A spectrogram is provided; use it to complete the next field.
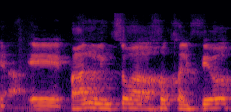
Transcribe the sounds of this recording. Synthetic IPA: epaalnulimt͡soaːʁaχo̞t̪χalifijot̪

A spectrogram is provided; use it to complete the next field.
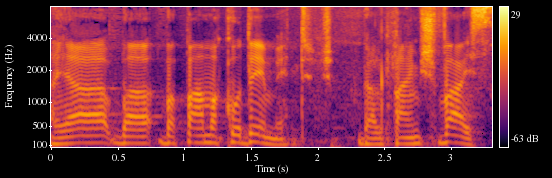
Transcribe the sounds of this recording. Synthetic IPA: ajababapaːmhako̞demet̪bealpaimʃvaesʁe

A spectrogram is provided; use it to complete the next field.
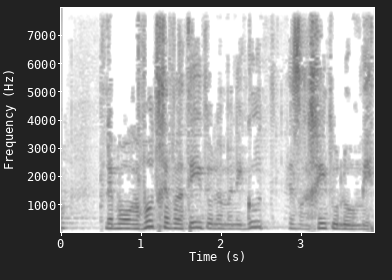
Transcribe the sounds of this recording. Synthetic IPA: lemoːʁavutχevʁatit̪ulemaniɡut | ezʁaχituleumit

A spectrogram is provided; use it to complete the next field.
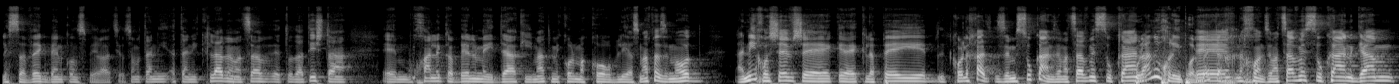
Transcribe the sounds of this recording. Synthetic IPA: le̞save̞kbe̞nko̞nspḭʁa̰t͡sjo̰tstomeet̪aniat̪aniklabemat͡savto̞daːt̪iʃeat̪a | ʔemuχanle̞kabe̞lme̞jdakimatmiko̞lmakʰo̞ʁbliasmaχtazemeo̞d | ʔaniχo̞ʃe̞vʃe̞klape̞jkʰo̞leχadzemesukanzemat͡savmesukankulanujoχalimpoenaχo̞nzemat͡savme̞sukanɡam

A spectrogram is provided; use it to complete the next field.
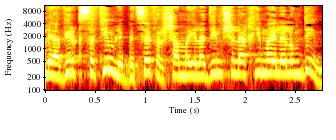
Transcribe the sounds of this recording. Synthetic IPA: leaviʁksafimlebet͡sefeʁʃamajelad̪imʃelaaχimaelelo̞md̪im

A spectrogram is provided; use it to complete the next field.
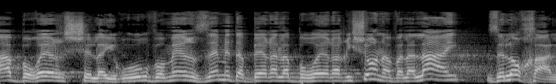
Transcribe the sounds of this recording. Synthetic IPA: abo̞ʁe̞ʁʃelaiʁuʁveome̞ʁze̞me̞d̪abe̞ʁalabo̞ʁeʁhaʁiʃo̞navalalaj | zelo̞χal

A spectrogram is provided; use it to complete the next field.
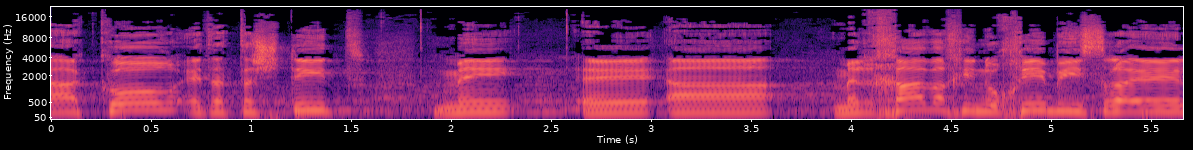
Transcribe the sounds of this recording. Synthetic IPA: ako̞ʁethat̪aʃtit | mi | a | me̞ʁχavhaχinuχibeisʁae̞

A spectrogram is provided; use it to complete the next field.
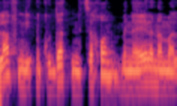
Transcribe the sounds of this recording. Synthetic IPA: lafnekudat̪nit͡saχo̞nme̞najelanamal

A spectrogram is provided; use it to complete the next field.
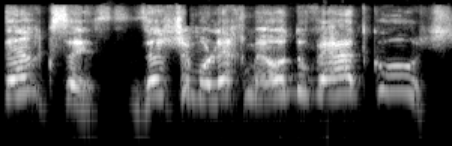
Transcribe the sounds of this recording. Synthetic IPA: eʁkseszeʃemoleχmeo̞d̪uvead̪kuʃ

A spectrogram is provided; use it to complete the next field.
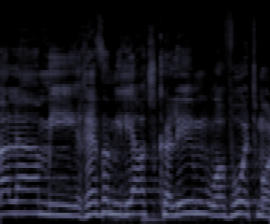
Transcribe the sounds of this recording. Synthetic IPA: alamiʁevamiljaʁd̪ʃkalimuavuetmo

